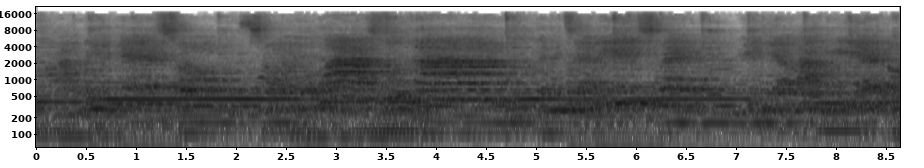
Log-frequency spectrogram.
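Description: Children's choir singing a song together, accompanied by acoustic guitar.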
